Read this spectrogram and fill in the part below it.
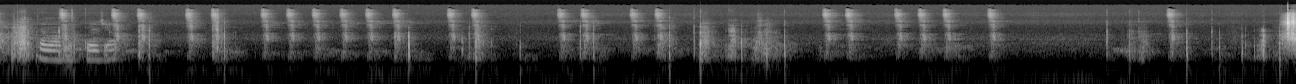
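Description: Footsteps patter quickly on hard blocks.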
